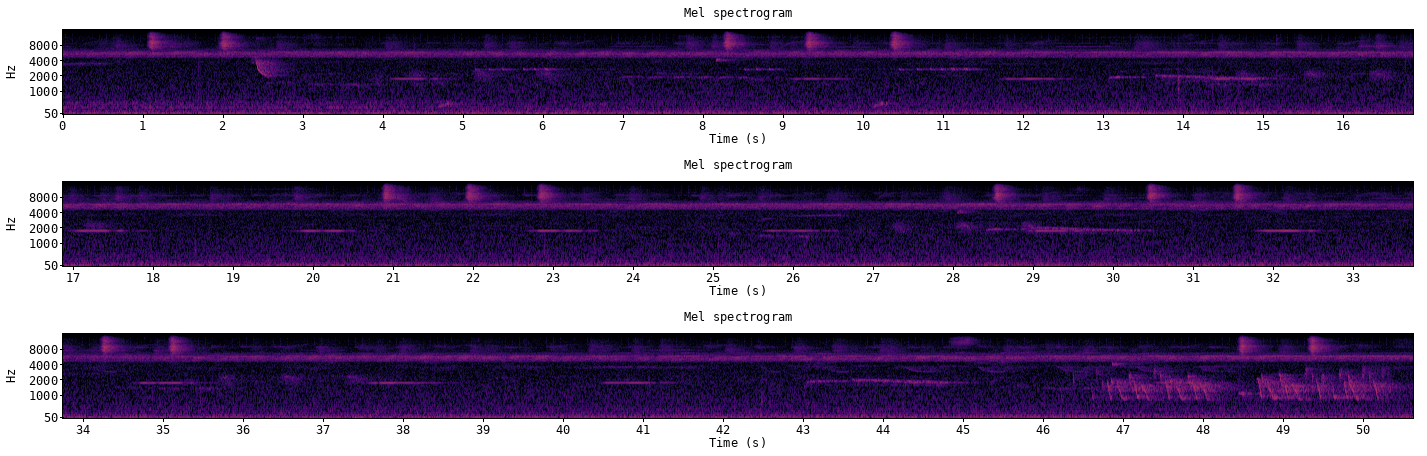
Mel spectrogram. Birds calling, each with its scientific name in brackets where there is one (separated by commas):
Thrush-like Wren (Campylorhynchus turdinus), Plain-winged Antshrike (Thamnophilus schistaceus), Collared Trogon (Trogon collaris), unidentified bird, Gray Antbird (Cercomacra cinerascens), Amazonian Motmot (Momotus momota), Black-faced Antthrush (Formicarius analis), Long-winged Antwren (Myrmotherula longipennis)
